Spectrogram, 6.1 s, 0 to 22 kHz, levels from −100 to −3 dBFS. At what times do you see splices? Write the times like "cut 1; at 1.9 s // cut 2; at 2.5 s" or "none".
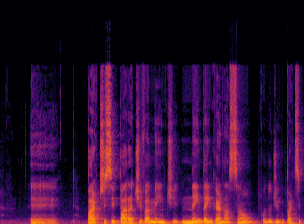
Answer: none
